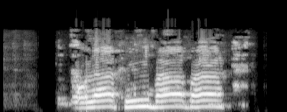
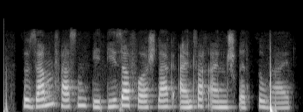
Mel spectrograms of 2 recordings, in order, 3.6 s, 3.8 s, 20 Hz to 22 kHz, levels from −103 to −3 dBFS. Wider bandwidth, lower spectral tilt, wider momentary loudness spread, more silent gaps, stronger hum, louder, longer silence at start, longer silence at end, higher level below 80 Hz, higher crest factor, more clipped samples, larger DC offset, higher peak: about the same, 7.6 kHz vs 7.2 kHz; second, -6.5 dB/octave vs -8.5 dB/octave; first, 15 LU vs 6 LU; neither; neither; first, -10 LUFS vs -26 LUFS; first, 0.7 s vs 0.05 s; first, 0.5 s vs 0.15 s; second, -56 dBFS vs -38 dBFS; second, 12 dB vs 24 dB; neither; neither; about the same, 0 dBFS vs -2 dBFS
